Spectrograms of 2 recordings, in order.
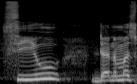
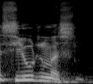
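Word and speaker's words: pseudonyms: ठीक है, यहाँ पर पी साइलेंट होता है। ठीक है, पी साइलेंट होता है, सियूडनमस पढ़ते हैं ना, सियूडनमस।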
